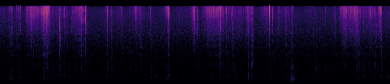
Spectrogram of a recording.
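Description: A small, hollow, inflated purple toy football with a pebbled synthetic rubber or leather-like skin is held close in both hands while fingertips and short nails press, tap and scratch its textured surface, likely pressing and pulling off for sticky sounds. The result is a quiet run of bright, crackly peeling and crinkling bursts mixed with soft taps, with almost no low end.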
